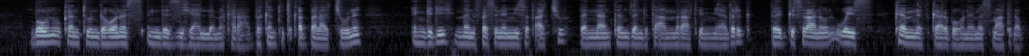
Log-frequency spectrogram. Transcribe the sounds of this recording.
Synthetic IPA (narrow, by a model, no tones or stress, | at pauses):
bəwnukʰənt̪ʰuɨnd̪əho̞nəsɨnd̪əzːihjalːəməkʰəɾabəkʰənt̪ʰut̪ʼə̥kʼəbːəlat͡ʃːɛwn | ʔɨŋɡɨd̪ihmənfəsɨnjɛmːisət̪ʼa̰t͡ʃːɛhb̥əɨnːant̪ʰəmzənd̪ɨt̪ʰəʔamːɨɾat̪jɛmːijad̪ɾɡ | b̥əhɨɡːɨsɨɾanəwnwɔjɪs | kʰəɨmnət̪ɡaɾbəho̞nəməsmat̪nəw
